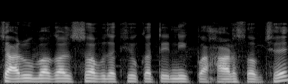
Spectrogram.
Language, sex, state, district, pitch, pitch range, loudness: Maithili, male, Bihar, Supaul, 135 Hz, 125-140 Hz, -19 LUFS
